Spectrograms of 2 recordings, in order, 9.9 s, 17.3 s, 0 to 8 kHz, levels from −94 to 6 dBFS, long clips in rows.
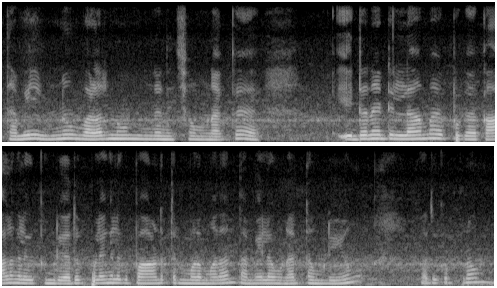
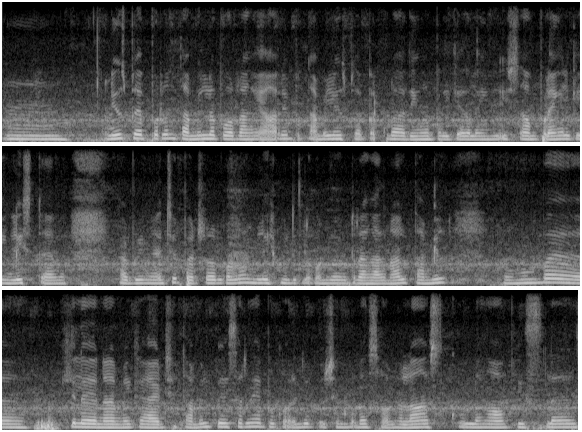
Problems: constant background noise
